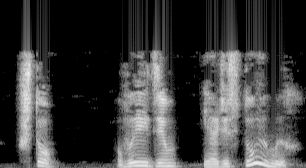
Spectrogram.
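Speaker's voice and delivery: plain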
